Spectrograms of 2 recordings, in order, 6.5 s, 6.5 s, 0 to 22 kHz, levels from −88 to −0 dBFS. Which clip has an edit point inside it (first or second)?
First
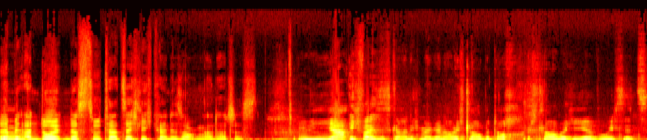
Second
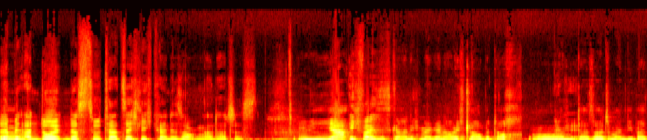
second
